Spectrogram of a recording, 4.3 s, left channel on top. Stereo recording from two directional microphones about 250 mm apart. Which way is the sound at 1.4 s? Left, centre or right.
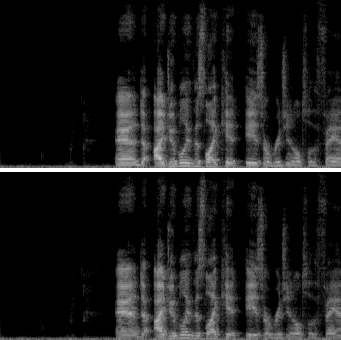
Centre.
